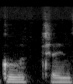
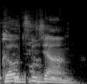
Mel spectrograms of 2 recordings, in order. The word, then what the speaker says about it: gochujang: I love this thing called goat chain, something like that.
